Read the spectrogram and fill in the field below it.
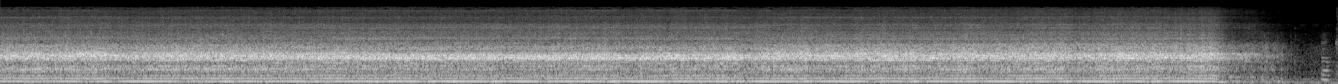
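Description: A blender whirs loudly and steadily, then stops.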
